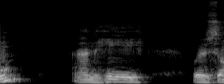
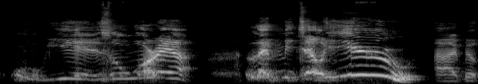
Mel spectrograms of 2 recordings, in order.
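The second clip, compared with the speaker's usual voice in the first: very high, slow, swooping voice, stretched out. Retelling what Randy Savage said to the Ultimate Warrior: Randy Savage impression. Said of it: "I can't do his voice, it really hurts my throat".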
